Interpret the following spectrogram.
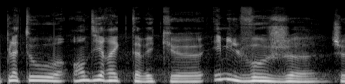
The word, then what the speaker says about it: Vauge: retour sur le plateau en direct avec Émile Vosges, je prononce bien?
